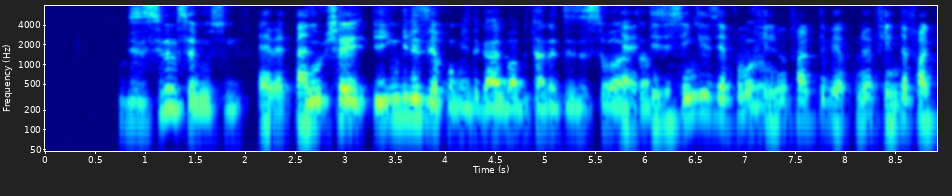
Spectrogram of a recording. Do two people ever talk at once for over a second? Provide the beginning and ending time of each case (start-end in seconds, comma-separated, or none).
none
